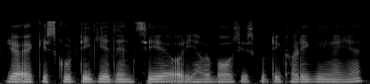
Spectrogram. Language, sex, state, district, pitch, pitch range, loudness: Hindi, male, Bihar, Araria, 120 Hz, 115-125 Hz, -34 LUFS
